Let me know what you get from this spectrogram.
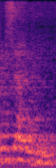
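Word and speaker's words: Zanni: And why Zanny?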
